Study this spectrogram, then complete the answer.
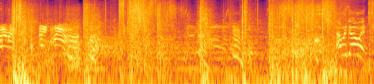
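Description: Heavy gunfire and booming blasts rattle through a video game battle, repeated loud shots and thuds over several seconds, with character voices shouting between the explosions.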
